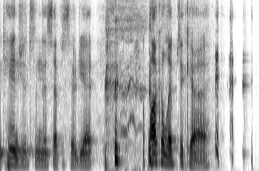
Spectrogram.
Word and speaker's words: Apocalyptica: Apocalyptica, I guess, is not really how they say it. I had heard an interview where they were talking, and they kept calling it Apocalyptica, what? and it completely changed the way that I looked at words and the sounds that things make. But yeah, they were like Apocalyptica, and I'm like, who the hell's that? You mean Apocalyptica? Sorry, you're saying it wrong.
